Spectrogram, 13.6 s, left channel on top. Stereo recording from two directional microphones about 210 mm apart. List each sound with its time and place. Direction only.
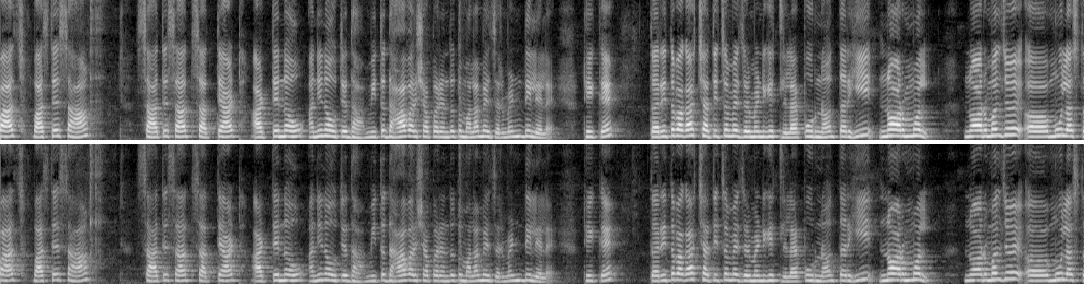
0.0 s a woman's voice: 25° left (ahead or behind)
